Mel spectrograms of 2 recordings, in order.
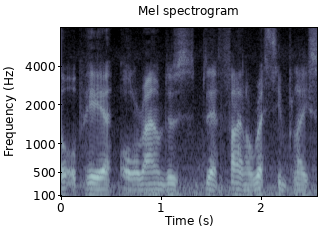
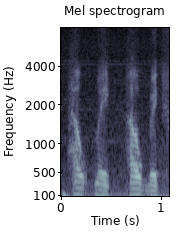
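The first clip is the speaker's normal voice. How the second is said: mock-fearful, much quieter, slower, pleading frightened voice. Recounting how his voice suddenly changed, the speaker quotes him: retelling a quiet fearful plea. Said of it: "spoke in a much quieter voice ... fearful".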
